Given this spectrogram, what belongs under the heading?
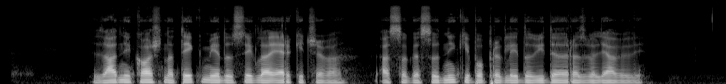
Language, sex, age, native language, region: Slovenian, male, 18-29, Slovenian, Central Slovenia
